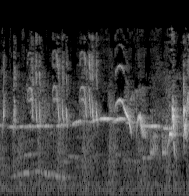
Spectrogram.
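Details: Long-tailed Medan white-rumped shama being paired for breeding: a long, steady whistled tone runs beneath short chattering notes, then rising and falling whistled slurs and a few sharp chips.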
